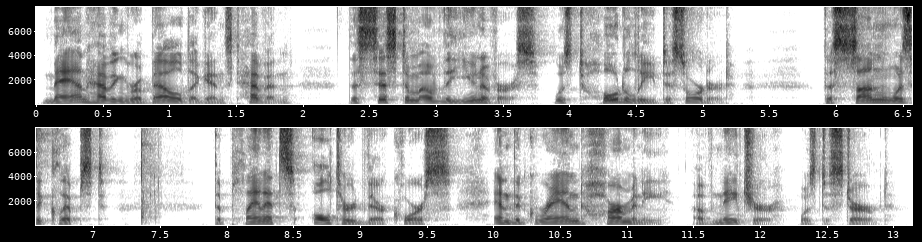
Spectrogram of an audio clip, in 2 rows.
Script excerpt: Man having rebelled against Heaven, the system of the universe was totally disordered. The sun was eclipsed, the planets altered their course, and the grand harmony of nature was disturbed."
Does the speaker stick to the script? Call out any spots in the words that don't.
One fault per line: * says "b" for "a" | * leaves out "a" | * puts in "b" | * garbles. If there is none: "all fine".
all fine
